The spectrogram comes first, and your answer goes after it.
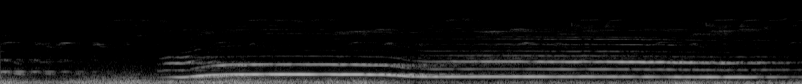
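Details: After a quiet opening, a dog's howl swells upward, holds a level tone for about two seconds, then steps down to a lower pitch sustained to the end, with a light hiss in the background.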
